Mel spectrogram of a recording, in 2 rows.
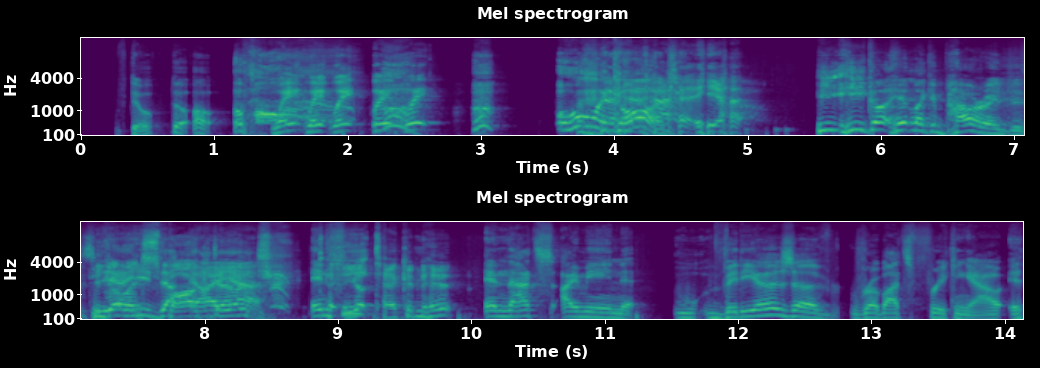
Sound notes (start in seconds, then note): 2.9 gasps; 4.6 laughs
